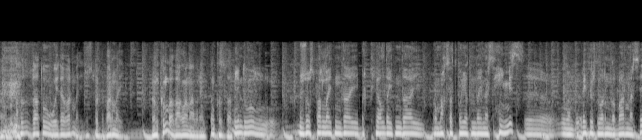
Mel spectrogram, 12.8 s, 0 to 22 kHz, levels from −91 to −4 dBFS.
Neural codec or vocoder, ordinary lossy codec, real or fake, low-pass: none; MP3, 48 kbps; real; 7.2 kHz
